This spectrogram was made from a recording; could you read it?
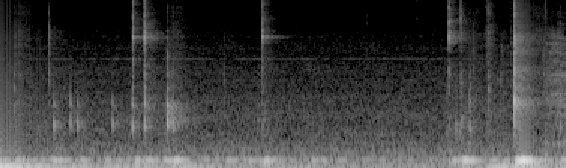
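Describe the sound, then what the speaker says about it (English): Computer keyboard typing in a quiet room: scattered light key clicks, a few at a time with pauses, then a quick cluster near the end, close and soft. "Select the text tool. I'm going to type in Adobe Easy."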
